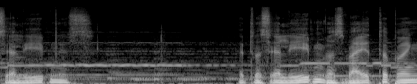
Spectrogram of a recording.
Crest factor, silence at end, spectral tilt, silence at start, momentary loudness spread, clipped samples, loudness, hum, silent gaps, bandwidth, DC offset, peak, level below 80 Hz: 16 dB; 0 s; -7 dB/octave; 0 s; 18 LU; under 0.1%; -18 LUFS; none; none; 15 kHz; under 0.1%; -2 dBFS; -26 dBFS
